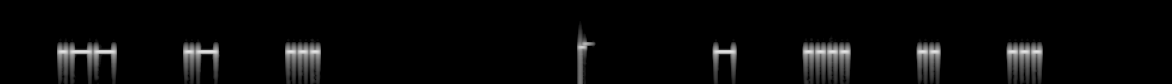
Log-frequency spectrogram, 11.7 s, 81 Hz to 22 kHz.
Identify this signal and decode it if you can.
Morse code, heard as a keyed tone, about 20 wpm, spaced as for 9 wpm, 700 Hz. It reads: WAS THIS
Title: 4x Character Spacing - Top 100 Words - 20wpm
